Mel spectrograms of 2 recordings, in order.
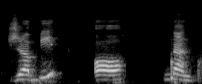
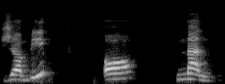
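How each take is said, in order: First: J'habite au Inde said slowly and clearly; slow model phrase. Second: Word by word. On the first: Teacher drilling students, slow and clear. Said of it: "repeat after me". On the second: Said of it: "So you can repeat after me". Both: Shown as a demonstration.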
